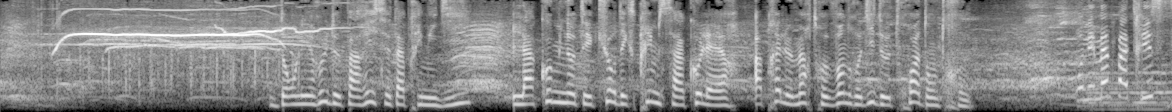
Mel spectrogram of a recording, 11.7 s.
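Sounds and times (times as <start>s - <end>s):
protest crowd whistling in the street: 0.4s - 3.7s
speech: 2.7s - 9.8s, 10.8s - 11.7s.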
